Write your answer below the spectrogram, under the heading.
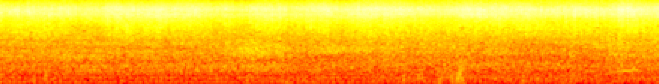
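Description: Hydroseed mulch slurry jetting from a hose nozzle in a steady, loud hiss, with a faint low hum underneath.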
